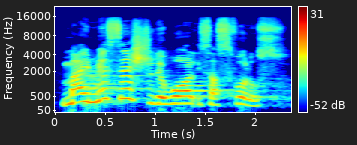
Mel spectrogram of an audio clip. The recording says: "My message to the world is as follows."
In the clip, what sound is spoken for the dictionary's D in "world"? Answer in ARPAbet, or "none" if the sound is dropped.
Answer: none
